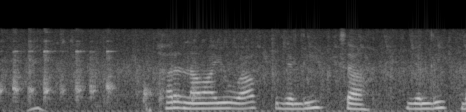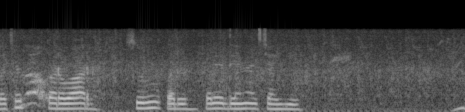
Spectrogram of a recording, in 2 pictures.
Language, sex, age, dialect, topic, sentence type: Magahi, female, 25-30, Northeastern/Surjapuri, banking, statement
